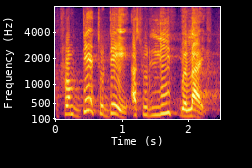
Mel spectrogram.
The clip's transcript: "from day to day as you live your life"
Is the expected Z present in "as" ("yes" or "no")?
no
